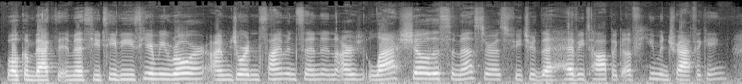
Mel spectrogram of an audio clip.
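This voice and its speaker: A woman's voice: on the high side, fairly even intonation, a little fast, hardly any pauses. Upbeat woman hosting a student TV show. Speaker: student TV host.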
